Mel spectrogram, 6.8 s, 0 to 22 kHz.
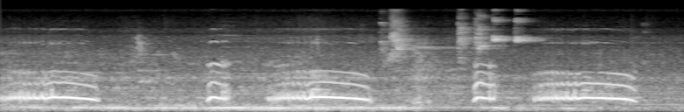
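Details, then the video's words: Pelung puter dove lure song: long low coos alternate with short upward notes roughly every two and a half seconds. A steady low hum runs underneath, and brief high chirps from other birds break in. "masteran puter pelung, 100% AMPUH pikat PUTER MALES BUNYI JADI GACOR MANGGUNG, PANCINGAN PUTER"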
